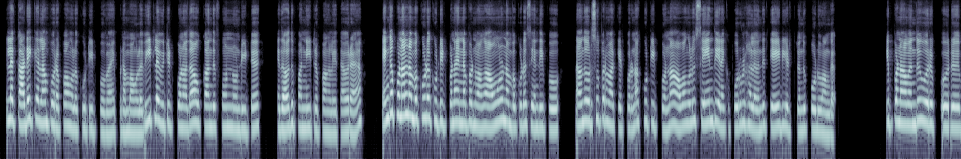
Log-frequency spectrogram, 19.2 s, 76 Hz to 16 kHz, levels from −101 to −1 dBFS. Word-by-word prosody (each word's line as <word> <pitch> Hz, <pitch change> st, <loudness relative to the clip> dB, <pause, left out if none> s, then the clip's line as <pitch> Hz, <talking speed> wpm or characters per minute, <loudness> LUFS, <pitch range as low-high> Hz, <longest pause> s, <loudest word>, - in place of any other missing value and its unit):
இல்லை 285 Hz, 0 st, +7 dB
கடைக்கெல்லாம் 255 Hz, 0 st, +4 dB
போறப்போ, 225 Hz, 0 st, -1 dB
அவங்களை 215 Hz, -3 st, -1 dB
கூட்டிகிட்டு 205 Hz, -2 st, -6 dB
போவேன். 180 Hz, 0 st, -3 dB
இப்போ 195 Hz, 0 st, -18 dB
நம்ம 190 Hz, 0 st, -3 dB
அவங்கள 185 Hz, 0 st, -1 dB
வீட்டில 290 Hz, +1 st, +4 dB
விட்டுட்டு 240 Hz, -1 st, -5 dB
போனா 220 Hz, -1 st, +1 dB
தான், 255 Hz, 0 st, +4 dB
உட்காந்து 225 Hz, -1 st, -1 dB
ஃபோன் 220 Hz, 0 st, -4 dB
நோண்டிட்டு, 205 Hz, 0 st, -2 dB, 0.5 s
ஏதாவது 210 Hz, +3 st, +3 dB
பண்ணிட்டு 210 Hz, 0 st, -2 dB
இருப்பாங்களே 190 Hz, -1 st, -5 dB
தவிர, 190 Hz, 0 st, 0 dB, 0.7 s
எங்கே 325 Hz, +6 st, +6 dB
போனாலும் 330 Hz, 0 st, +8 dB
நம்ம 285 Hz, -2 st, +4 dB
கூட 305 Hz, 0 st, +3 dB
கூட்டிட்டு 260 Hz, -3 st, -1 dB
போனா 255 Hz, +2 st, +2 dB
என்ன 250 Hz, -, +3 dB
பண்ணுவாங்க? 230 Hz, -2 st, 0 dB
அவங்களும் 265 Hz, +4 st, +1 dB
நம்ம 240 Hz, -3 st, -2 dB
கூட 235 Hz, +1 st, -1 dB
சேர்ந்து 220 Hz, -1 st, -1 dB
இப்போ, 205 Hz, 0 st, -3 dB, 0.4 s
நான் 235 Hz, 0 st, +1 dB
வந்து 270 Hz, +2 st, +2 dB
ஒரு 245 Hz, -, -4 dB
சூப்பர் 285 Hz, -1 st, -3 dB
மார்க்கெட் 225 Hz, -2 st, -4 dB
போறேனா 215 Hz, +3 st, -3 dB
கூட்டிகிட்டு 245 Hz, -3 st, -6 dB
போனா 210 Hz, +3 st, -2 dB
அவங்களும் 250 Hz, +3 st, -1 dB
சேர்ந்து 260 Hz, +2 st, +2 dB
எனக்கு 215 Hz, -1 st, -5 dB
பொருள்கள 235 Hz, 0 st, -2 dB
வந்து 225 Hz, +3 st, -4 dB
தேடி 225 Hz, +1 st, +3 dB
எடுத்துட்டு 200 Hz, -1 st, -7 dB
வந்து 210 Hz, +1 st, -4 dB
போடுவாங்க. 190 Hz, -3 st, -2 dB, 1.1 s
இப்போ 260 Hz, +2 st, -2 dB
நான் 245 Hz, -1 st, +4 dB
வந்து 245 Hz, +3 st, 0 dB
ஒரு 250 Hz, -1 st, +3 dB, 0.3 s
ஒரு 220 Hz, 0 st, +2 dB
230 Hz, 170 wpm, -20 LUFS, 210-255 Hz, 1.1 s, போனாலும்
